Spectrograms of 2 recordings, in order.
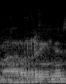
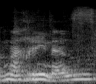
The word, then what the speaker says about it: Marinez: Did I say it right? Marinez, yeah. Marinez. Sounds more exotic when you roll the R's.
